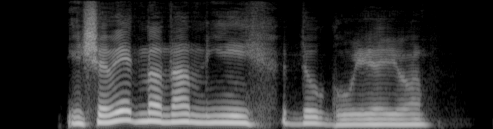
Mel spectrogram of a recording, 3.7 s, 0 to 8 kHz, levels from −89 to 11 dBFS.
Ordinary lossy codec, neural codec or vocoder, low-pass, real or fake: none; codec, 16 kHz, 1 kbps, FunCodec, trained on Chinese and English, 50 frames a second; none; fake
